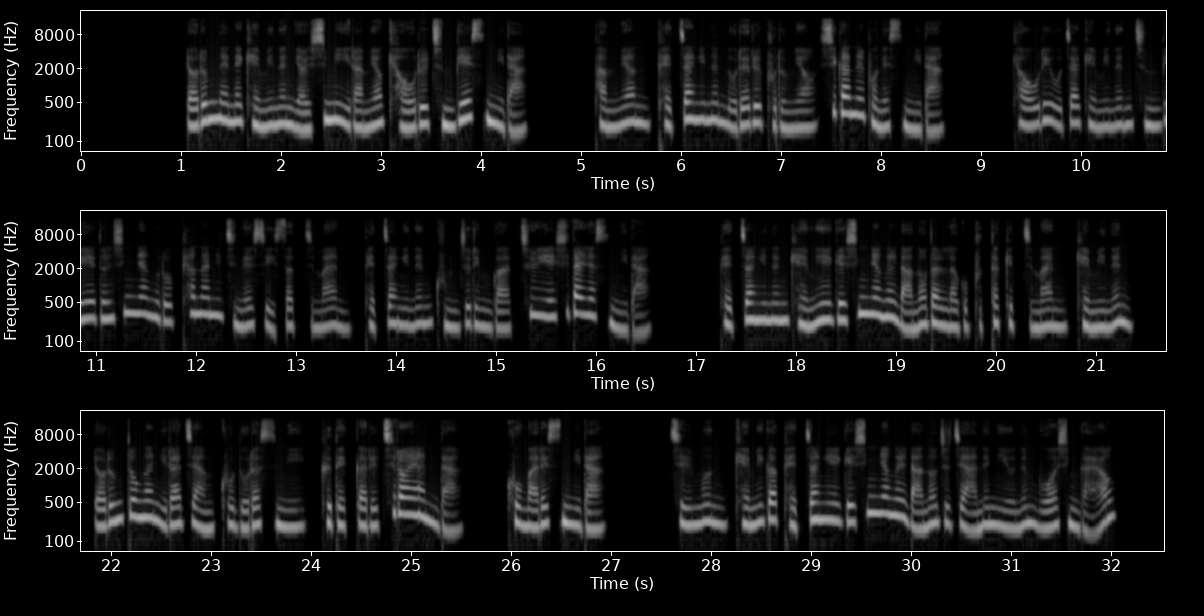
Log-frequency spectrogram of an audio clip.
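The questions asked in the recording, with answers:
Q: 개미가 배짱이에게 식량을 나눠주지 않은 이유는 무엇인가요?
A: 배짱이가 여름 동안 일하지 않고 놀았기 때문에 그 대가를 치러야 해서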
